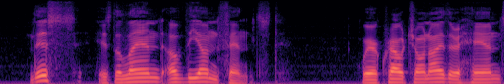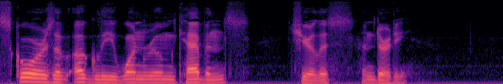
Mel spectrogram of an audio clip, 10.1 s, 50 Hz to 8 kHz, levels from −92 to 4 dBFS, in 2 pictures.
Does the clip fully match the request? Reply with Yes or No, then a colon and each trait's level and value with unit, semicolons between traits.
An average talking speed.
No: slow, 125 wpm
